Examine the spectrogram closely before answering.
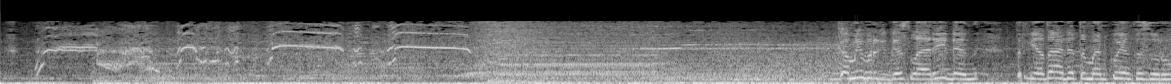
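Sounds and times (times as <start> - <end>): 
rumbling background: 0.0 - 11.7
steady noisy roar: 0.2 - 11.7
very loud shrill screaming: 0.4 - 8.6
speech: 8.5 - 11.7.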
